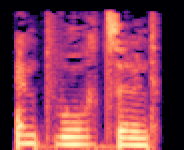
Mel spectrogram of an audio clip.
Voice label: "entwurzelnd", German; adjectives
